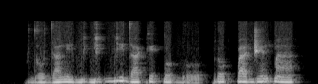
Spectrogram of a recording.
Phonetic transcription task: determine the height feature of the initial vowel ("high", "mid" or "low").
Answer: mid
